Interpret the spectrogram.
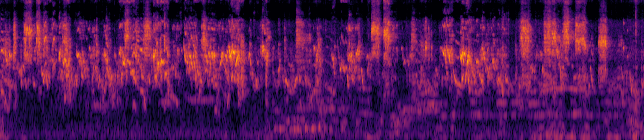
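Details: Pet budgerigars warble and chirp nonstop, a dense, bubbling chatter of scratchy notes and squeaky squawks from several birds at once.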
